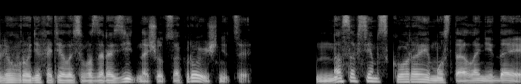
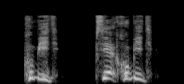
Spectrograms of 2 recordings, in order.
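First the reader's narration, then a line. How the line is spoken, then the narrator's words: Hysterical shriek. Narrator (Russian): Димакс, и зал наполнился его истерическим визгом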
